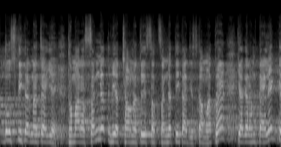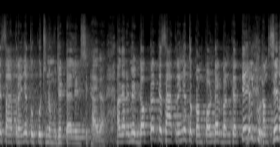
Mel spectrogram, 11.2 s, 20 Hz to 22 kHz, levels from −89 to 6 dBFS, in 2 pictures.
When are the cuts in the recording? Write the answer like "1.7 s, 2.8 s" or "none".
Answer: none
